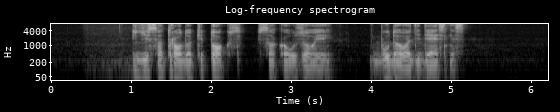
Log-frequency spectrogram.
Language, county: Lithuanian, Panevėžys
